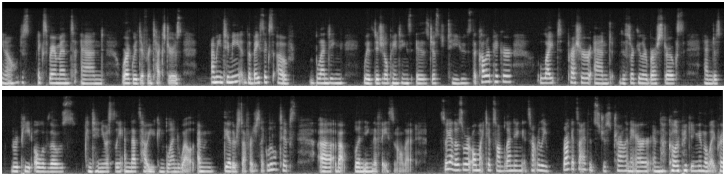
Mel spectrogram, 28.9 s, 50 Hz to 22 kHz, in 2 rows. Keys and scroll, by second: 2.4 ], 2.6 KP_Subtract, 7.5 m, 7.7 KP_Add, 7.8 space, 8.2 KP_Subtract, 9.7 Return, 9.8 KP_Add, 10.7 [, 11.3 ], 15.2 [, 16.0 ], 17.1 e, 27.2 KP_Add, 27.3 space, 27.6 [.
